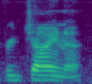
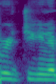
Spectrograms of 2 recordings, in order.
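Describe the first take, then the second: First: The middle vowel sounds like 'eye'. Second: The middle vowel sounds like 'ee'. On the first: It is how locals say it. The speaker calls it right. "but it's it's said Regina" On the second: It follows the spelling. The speaker calls it wrong. "a lot of people do say Regina because it's an E"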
